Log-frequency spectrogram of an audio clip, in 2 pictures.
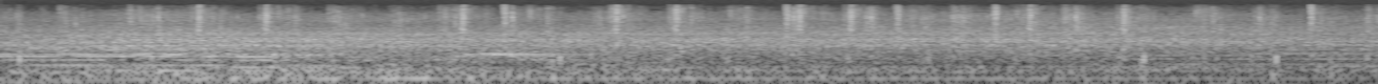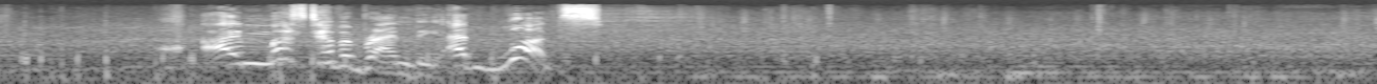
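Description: Footsteps tap quickly on pavement.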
